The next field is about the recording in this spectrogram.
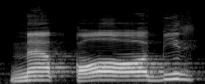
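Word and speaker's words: الْمَقَابِر: Макабир. Вот в данном случае ра, огласовка аннулируется над буквой ра, а вот буква ра сама подчиняется впереди стоящей огласовке кесра. И таким образом получается мягкий звук.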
